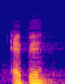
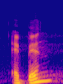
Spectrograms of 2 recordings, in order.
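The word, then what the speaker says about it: אבן: 그래서 히브리어 발음으로 아들은 벤, 그리고 돌은 에벤. 그러니까 발음이 똑같아요, 거의. 에벤, 벤.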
